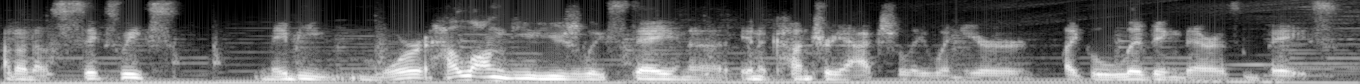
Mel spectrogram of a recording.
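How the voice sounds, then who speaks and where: Lively intonation and a fairly quick pace come through over background music. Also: man, very deep, low pitch for a man. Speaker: interview host. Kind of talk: interview questions.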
